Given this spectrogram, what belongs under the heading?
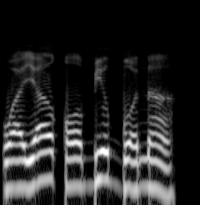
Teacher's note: Huruf dad tu kita nak konsisten, nak jaga dia, nak tebal dia, kemudian nak hati-hati tak nak bagi lantun.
